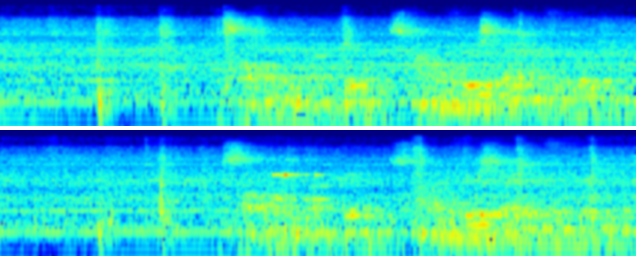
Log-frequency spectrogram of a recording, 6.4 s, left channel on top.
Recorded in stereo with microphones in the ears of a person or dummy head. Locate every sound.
2.1 s a man speaking: 5° left (ahead or behind), 5 m; by 5.2 s 20° left (ahead or behind), 4 m
4.2 s a man speaking: 20° right (ahead or behind), 4.5 m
